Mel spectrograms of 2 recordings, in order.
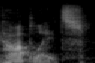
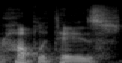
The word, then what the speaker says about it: hoplites: Because if you look at, for example, Greek hoplites, or hoplites, to use the actual correct pronunciation before somebody gets on my case, they would stack their shields across each other.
